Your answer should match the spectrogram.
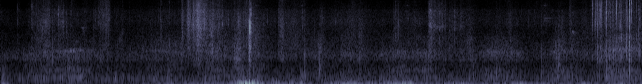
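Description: Footsteps crunching through dry leaves and dead brush, with scattered crackles and a low thump about three seconds in.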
